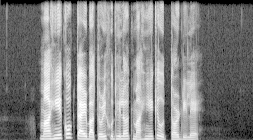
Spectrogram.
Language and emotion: Assamese, neutral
